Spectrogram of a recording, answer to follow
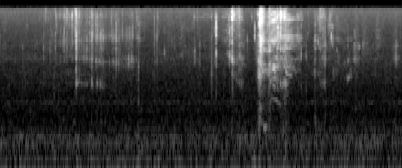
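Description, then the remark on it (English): Crunchy biting and chewing into a breaded chicken sandwich with Cheetos and mayonnaise, with a few crackly bursts and one louder crunch near the end over a steady low background hum. “Get that crunch.”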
